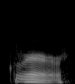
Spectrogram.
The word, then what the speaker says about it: Greer: Michael Castle is from Greer, South Carolina, pronounced Grr.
